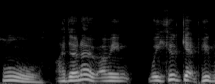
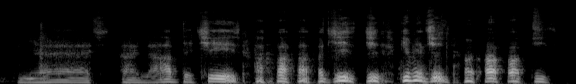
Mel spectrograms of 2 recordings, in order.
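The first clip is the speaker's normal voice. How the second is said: put-on puppet monster voice; 4 semitones lower than usual. Answering a question about favourite cheese: Cookie Monster voice. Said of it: "I went all Cookie Monster".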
